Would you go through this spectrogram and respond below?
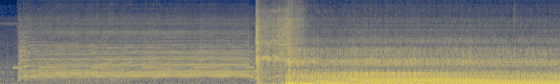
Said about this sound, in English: I can set it like right here as I fire up the car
